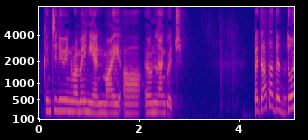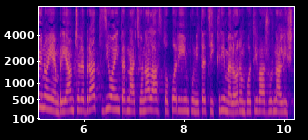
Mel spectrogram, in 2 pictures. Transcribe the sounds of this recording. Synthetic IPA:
kə̃nt̪injuĩŋromejniənmajõwnlæ̃ŋɡwid͡ʒʲ | pe̞d̪at̪ad̪e̞d̪o̞jno̞je̞mbɾije̞amt͡ʃe̞le̞bɾat̪ziwaint̪e̞rnat̪sio̞naləast̪o̞pəɾiːmpunit̪ət̪sijkɾime̞lo̞ɾɨmpo̞t̪ɾivaʒurnaliʃt̪i

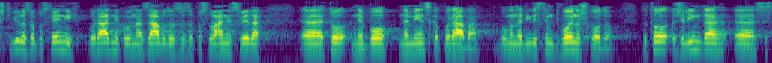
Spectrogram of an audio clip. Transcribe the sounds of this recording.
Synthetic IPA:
ʃt̪ɛʋiːlɔzapɔslɛnixuɾaːd̪nikɔwnazaːʋɔd̪uzazapɔslɔʋaːnjɛsʋeːt̪a | t̪oːnɛbonameːnskapɔɾaːba | bomɔnaɾd̪iːlist̪eːmd̪ʋoːjnɔʃkoːd̪ɔ | z̥at̪oːʒɛlimd̪asɛs

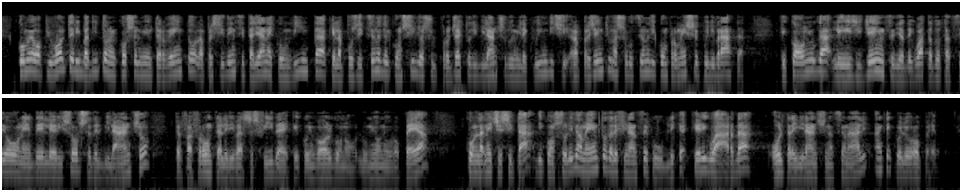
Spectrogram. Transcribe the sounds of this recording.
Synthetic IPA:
komeɔpːjuvɔlt̪eɾibad̪iːt̪onelkorsod̪elmijoint̪ervɛnt̪olapɾesid̪ɛnt̪sait̪aljaːnaɛkːoɱvint̪akelapozit̪sːjoːned̪elkonsiʎːosulpɾod͡ʒɛt̪ːod̪ibilant͡ʃod̪uemiːlaekːwind̪it͡ʃirapːɾezɛnt̪iunasolut̪sːjoːned̪ikompɾomesːoekwilibɾaːt̪a̰ | kekːɔnjuɡaleːzid͡ʒɛnt̪sed̪iad̪eɡwaːt̪ad̪ot̪at̪sːjoːned̪elːeɾisorsed̪elbilant͡ʃo | perfarfɾont̪ealːed̪ivɛrsesfiːd̪ekekːoiɱvɔlɡono̰lunjoːneːwɾopɛːa | konlanet͡ʃesːit̪ad̪ikonsolid̪ament̪od̪elːefinant̪sepubːlikekeriɡward̪aolt̪ɾeajbilant͡ʃinat̪sːjonaːliaŋk̟ekwelːoewɾopɛ̰ːo

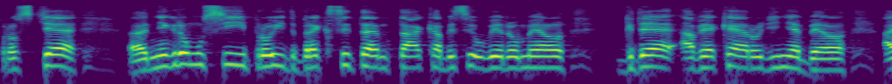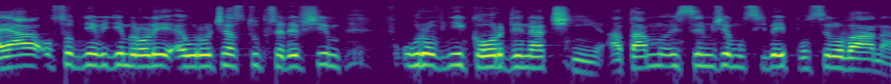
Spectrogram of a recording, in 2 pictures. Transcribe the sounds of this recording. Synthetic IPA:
pɾo̞scɛɲɛɡdo̞musiːpɾo̞jiːt̪bɾɛksɪt̪ɛmt̪akabɪsɪuvjɛdo̞mɪl | ɡdɛʔavjakɛːɾo̞ɟɪɲɛbɪlʔajaːʔo̞so̞bɲɛvɪɟɪmɾo̞lɪʔɛwɾo̞t͡ʃast̪upr̥ɛdɛfʃiːmfʔuːɾo̞vɲɪko̞oɾdɪnat͡ʃɲiːʔa̰t̪amːɪslɪmʒɛmusiːbɛjt̪̚po̞sɪlo̞vaːna̰

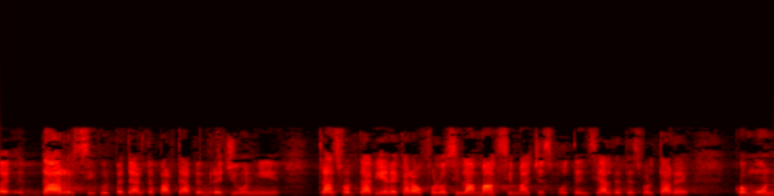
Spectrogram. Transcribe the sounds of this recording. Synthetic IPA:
d̪arsiɡurpe̞d̪ealt̪əpart̪e̞ave̞mre̞d͡ʒiunʲ | t̪ɾansfo̞nt̪alije̞ɾe̞kaɾeawfo̞lo̞sit̪lamaksimat͡ʃe̞st̪̚po̞t̪e̞nt̪siald̪e̞d̪e̞zvo̞lt̪aɾe̞ | ko̞mun

